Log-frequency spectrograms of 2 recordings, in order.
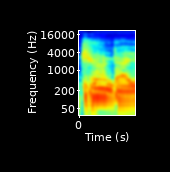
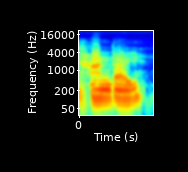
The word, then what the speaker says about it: Hyundai: Yeah, it's not Hyundai, it's Hyundai and other and other brands.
